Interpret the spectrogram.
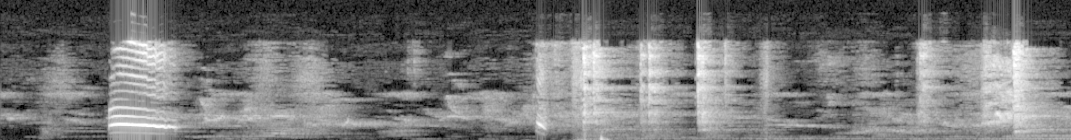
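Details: Thick-billed White-eye song, said to make every one of its kind answer: one loud, clear, downslurred whistled note, then soft scattered chirps and short clicks.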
